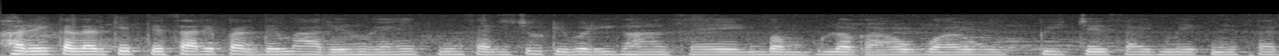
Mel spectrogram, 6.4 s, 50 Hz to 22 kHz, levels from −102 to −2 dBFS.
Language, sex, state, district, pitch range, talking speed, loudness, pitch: Hindi, female, Haryana, Jhajjar, 180-195 Hz, 235 wpm, -20 LUFS, 185 Hz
